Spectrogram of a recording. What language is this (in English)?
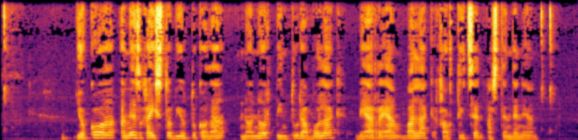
Basque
